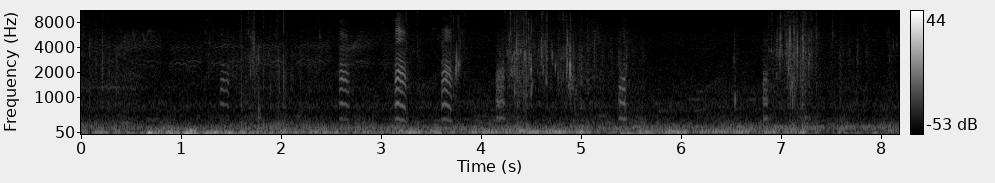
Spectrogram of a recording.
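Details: Several Large grey babblers bathing give nasal, quacking notes in short uneven bursts over a steady low rumble and splashing water.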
